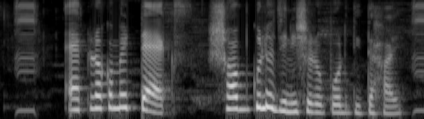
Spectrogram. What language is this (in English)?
Bangla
